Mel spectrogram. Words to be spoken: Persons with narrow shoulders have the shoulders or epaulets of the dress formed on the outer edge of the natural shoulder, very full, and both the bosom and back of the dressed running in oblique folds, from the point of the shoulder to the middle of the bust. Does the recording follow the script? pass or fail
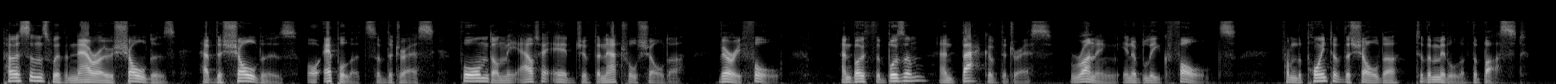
fail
